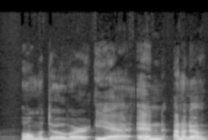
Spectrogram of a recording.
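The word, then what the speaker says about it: Almodóvar: Almodovar? Almodovar.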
